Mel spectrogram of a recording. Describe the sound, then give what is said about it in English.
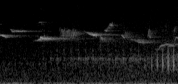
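A fox sparrow's whistled song rings out, a run of clear, bright notes sliding up and down, with other faint chirps and a soft outdoor hiss behind. “But that dee dee dee dee dee dee dee, that's a fox sparrow. It's kind of a whistle song.”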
